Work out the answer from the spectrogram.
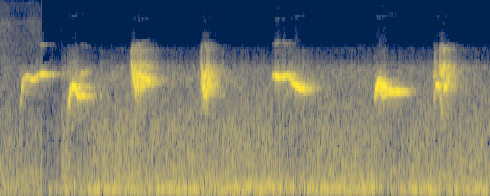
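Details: Austral thrush song of seven distinct whistled phrases, mostly clear and slightly descending, a few buzzier, repeated at under one-second intervals with a quiet low hum behind.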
